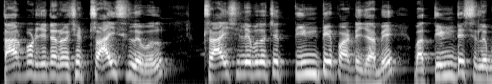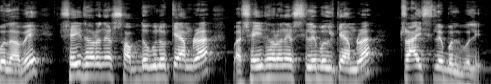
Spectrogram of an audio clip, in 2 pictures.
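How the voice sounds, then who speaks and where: Man, grammar teacher, somewhat high voice, patient, sounds out words slowly. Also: a little mellow. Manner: patient, repeats example words slowly, syllable by syllable. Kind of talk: lesson for students.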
